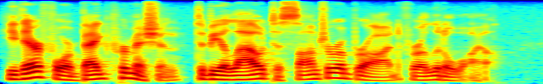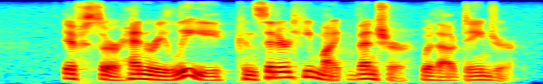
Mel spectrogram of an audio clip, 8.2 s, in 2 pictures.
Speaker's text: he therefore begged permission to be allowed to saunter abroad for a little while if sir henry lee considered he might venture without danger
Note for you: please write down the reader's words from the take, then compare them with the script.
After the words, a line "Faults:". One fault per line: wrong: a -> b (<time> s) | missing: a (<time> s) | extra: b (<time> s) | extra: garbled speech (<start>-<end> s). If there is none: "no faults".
he therefore begged permission to be allowed to saunter abroad for a little while if sir henry lee considered he might venture without danger
Faults:
no faults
